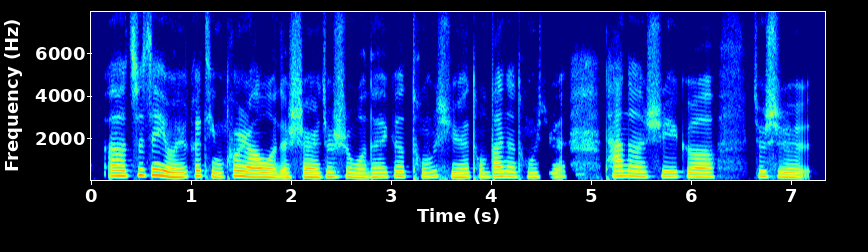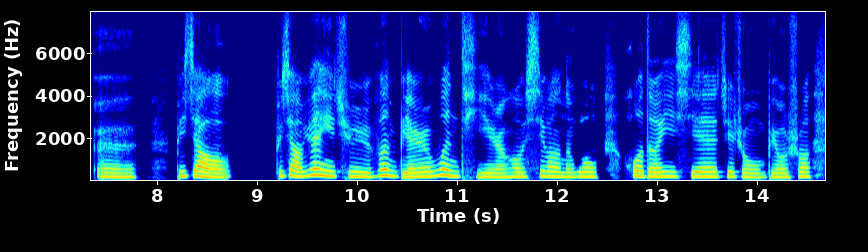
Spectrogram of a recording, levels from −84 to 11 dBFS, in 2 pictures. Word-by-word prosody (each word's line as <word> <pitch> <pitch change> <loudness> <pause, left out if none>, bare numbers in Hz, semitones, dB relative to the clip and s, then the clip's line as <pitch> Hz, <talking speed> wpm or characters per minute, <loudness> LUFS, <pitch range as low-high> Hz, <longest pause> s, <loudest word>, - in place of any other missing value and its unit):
呃， 250 -2 +5
最 245 +3 0
近 275 0 +4
有 215 -5 +7
一 200 - +4
个 250 +2 +1
挺 215 -5 -2
困 245 +5 +3
扰 210 -3 +6
我 200 -2 +4
的 - - 0
事 205 +2 -4
儿。 200 -1 +4
就 215 +2 -1
是 215 0 -3
我 190 -2 +1
的 205 +1 0
一 - - -1
个 225 +1 0
同 215 0 -4
学， 200 -4 -1
同 195 0 -6
班 220 +1 +3
的 220 -1 0
同 195 -1 -5
学。 200 +2 -7 0.3
她 240 - +1
呢 230 -3 +2
是 230 +2 -6
一 220 -1 +1
个， 210 -1 +1 0.4
就 230 -3 -2
是， 205 -3 -1
呃， 190 -1 -3 0.4
比 230 - -3
较 210 -5 +3 0.4
比 235 - -6
较 230 -3 +2
愿 280 +5 +3
意 230 - 0
去 220 -2 -3
问 265 -2 +3
别 190 0 0
人 215 +3 0
问 255 -3 +2
题， 195 -3 -7
然 190 0 -2
后 200 +1 -2
希 205 +4 -5
望 220 -2 -1
能 195 0 -5
够 210 0 -1 0.2
获 240 - 0
得 210 -2 0
一 220 0 -3
些 215 0 -1
这 215 0 -4
种 190 -3 -6
比 195 - -5
如 190 0 -2
说， 210 +2 -3
215 Hz, 250 characters per minute, -23 LUFS, 200-230 Hz, 0.4 s, 有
